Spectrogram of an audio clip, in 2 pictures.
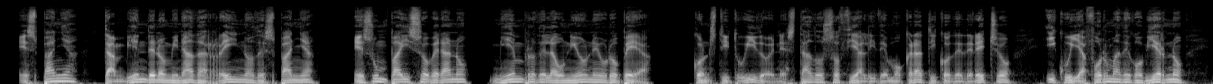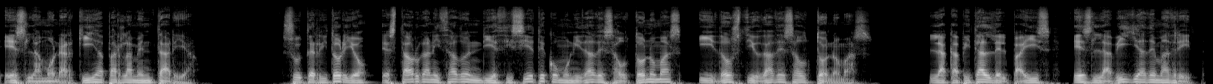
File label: male spanish castilian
